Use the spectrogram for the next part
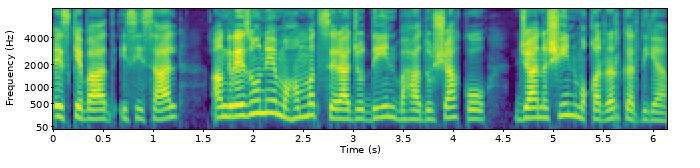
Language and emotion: Urdu, neutral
